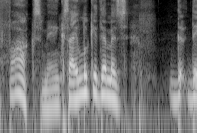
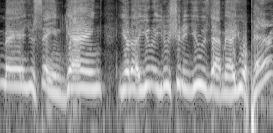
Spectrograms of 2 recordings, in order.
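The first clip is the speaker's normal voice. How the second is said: put-on raised, higher older man voice; 6 semitones higher, 8 dB louder than usual.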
